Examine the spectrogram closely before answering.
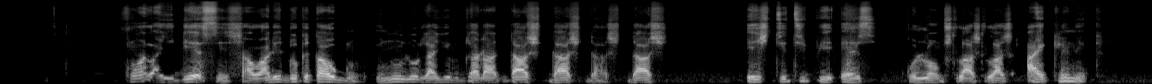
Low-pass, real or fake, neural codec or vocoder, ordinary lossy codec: none; fake; autoencoder, 48 kHz, 128 numbers a frame, DAC-VAE, trained on Japanese speech; none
